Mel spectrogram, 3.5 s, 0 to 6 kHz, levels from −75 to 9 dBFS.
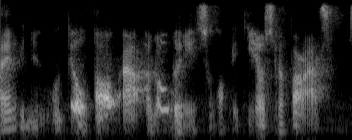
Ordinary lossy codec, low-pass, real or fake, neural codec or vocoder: Opus, 16 kbps; 5.4 kHz; fake; autoencoder, 22.05 kHz, a latent of 192 numbers a frame, VITS, trained on one speaker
